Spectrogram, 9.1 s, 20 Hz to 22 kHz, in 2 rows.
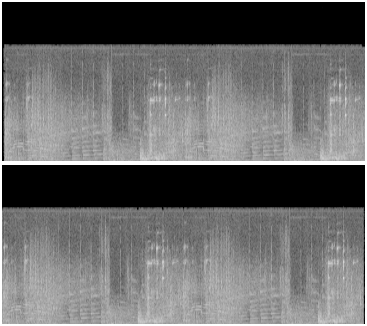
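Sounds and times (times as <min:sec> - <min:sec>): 
musical effects loop: 0:00.0 - 0:09.0.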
